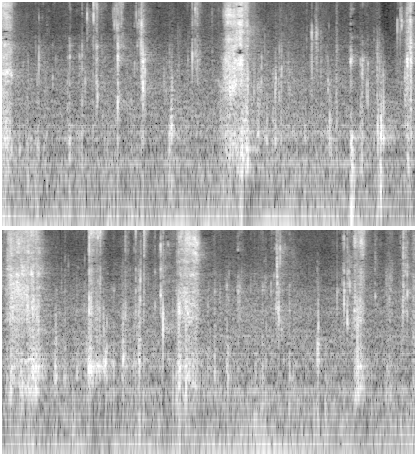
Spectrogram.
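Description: Close-miked biting and chewing of braised beef tendon, a run of irregular wet clicks and smacks with a few louder bites scattered through.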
